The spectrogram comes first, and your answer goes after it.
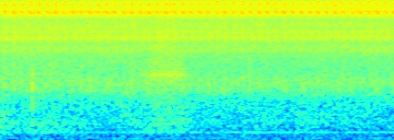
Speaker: personally I can barely hear the cue motor maybe just some noise from the grease starting to spread amongst the gears other than that it's virtually silent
